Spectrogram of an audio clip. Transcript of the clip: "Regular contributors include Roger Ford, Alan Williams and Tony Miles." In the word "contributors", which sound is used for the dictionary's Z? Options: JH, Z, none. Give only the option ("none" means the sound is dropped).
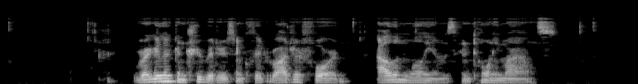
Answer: Z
